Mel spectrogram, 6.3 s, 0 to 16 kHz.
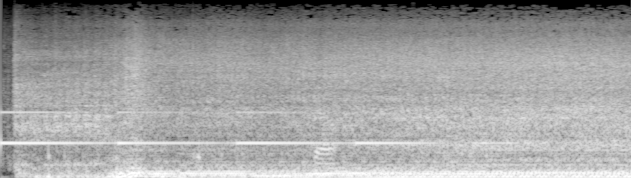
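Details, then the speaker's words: Chevrolet Duramax LB7 diesel pickup, hard starting: catches after a crank and idles with an uneven, loping knock from a dead cylinder, missing badly and laggy with pedal to the floor; injector issue diagnosed. "can tell it's missing pretty good. And this is the pedal right to the ground here. So as y'all can tell, pretty stinking laggy, and we've definitely got an injector issue."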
